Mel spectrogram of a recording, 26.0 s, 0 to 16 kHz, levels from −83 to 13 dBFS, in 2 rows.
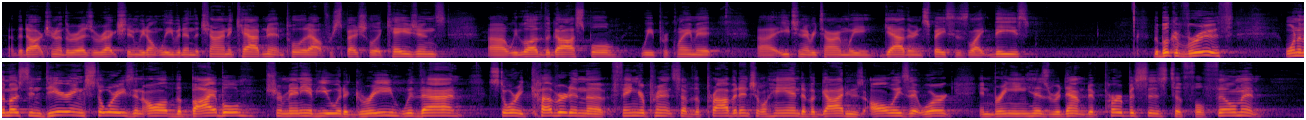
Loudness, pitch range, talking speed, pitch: -24 LUFS, 130-180 Hz, 200 wpm, 150 Hz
